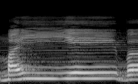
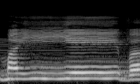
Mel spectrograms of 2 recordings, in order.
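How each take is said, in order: No difference in how they are said.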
